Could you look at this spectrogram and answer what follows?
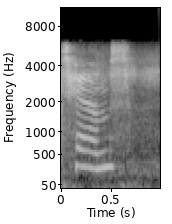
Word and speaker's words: Thames: This here is, it's called Thames, the Bay Thames. Because it's spelled T-H-A-M-E-S, I always tease Brian, I call it Thames.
